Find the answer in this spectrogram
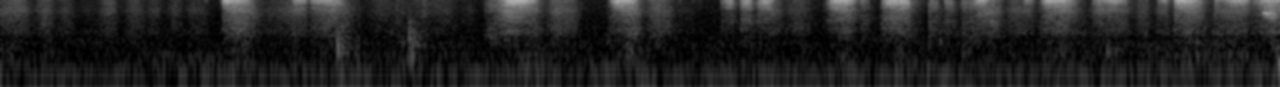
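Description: Marker pen drawing on a paper sketch pad: short scratchy strokes. They start about a second and a half in, come sparsely at first, then follow in quick succession through the second half.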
